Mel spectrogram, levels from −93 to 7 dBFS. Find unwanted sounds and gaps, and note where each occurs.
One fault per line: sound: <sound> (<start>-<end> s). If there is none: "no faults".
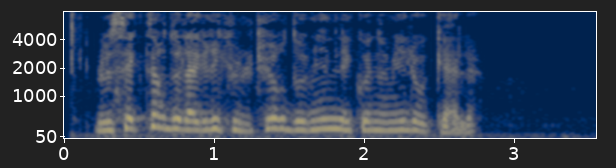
no faults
